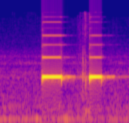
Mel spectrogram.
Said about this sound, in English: It should give us a nice beep on the kettle soon.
